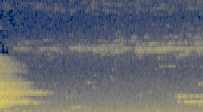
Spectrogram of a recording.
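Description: A voice trailing off with a falling pitch in the first half second, then a quiet room with a faint, steady high-pitched whine.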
